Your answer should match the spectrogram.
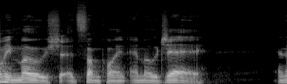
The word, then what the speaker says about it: Moesh: So to the average person, they're like, okay, and I'm like, just call me Moesh at some point, M-O-J. And that then became Moesh.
